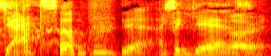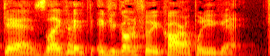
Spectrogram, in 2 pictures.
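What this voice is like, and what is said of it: Philadelphia accent. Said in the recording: “such a Philadelphia accent ... I liked how you said gaz up ... You went with the Z”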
